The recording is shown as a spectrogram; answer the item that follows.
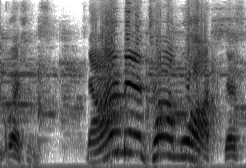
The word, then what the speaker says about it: Walke: Now, our man Tom Walk, that's not Walkie, not Walker, the E is silent.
